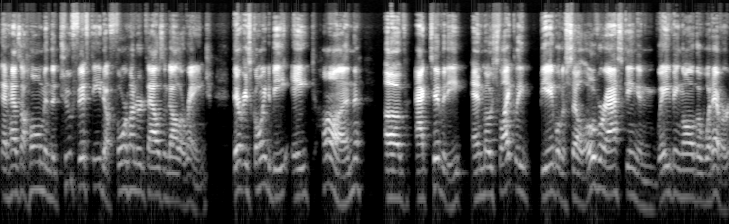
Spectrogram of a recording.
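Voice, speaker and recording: Speaking at a fairly quick pace, a man has an ordinary speaking voice, a fairly high pitch and ordinary pitch variation. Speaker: real estate agent and show host. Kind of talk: live show casual talk.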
